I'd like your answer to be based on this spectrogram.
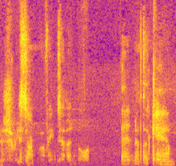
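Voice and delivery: hushed conspiratorial whisper. Whispering in character to two companions while watching the camp: whispering. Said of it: "I'm gonna whisper to the other two".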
